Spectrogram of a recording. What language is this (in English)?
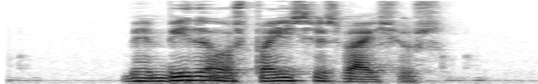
Galician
